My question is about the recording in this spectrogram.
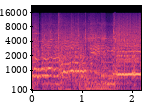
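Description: Live gospel singing: a woman sings lead with backing singers, the voices holding long notes with vibrato.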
